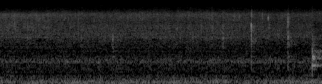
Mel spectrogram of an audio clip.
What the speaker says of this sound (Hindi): अब क्योंकि ऑयल गर्म है तो हम इसके अंदर ये लहसुन डालेंगे।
